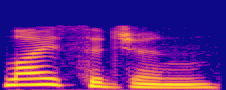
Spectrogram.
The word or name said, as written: lysogen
